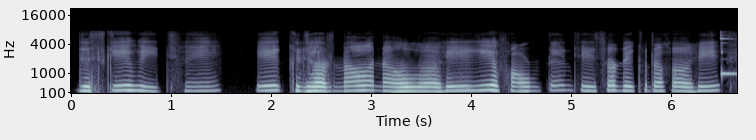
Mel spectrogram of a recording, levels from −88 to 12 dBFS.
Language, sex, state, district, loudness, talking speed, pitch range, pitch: Hindi, female, Madhya Pradesh, Bhopal, -17 LUFS, 115 wpm, 195-220 Hz, 205 Hz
